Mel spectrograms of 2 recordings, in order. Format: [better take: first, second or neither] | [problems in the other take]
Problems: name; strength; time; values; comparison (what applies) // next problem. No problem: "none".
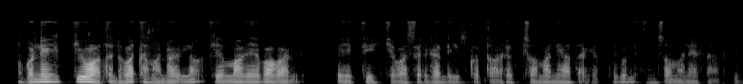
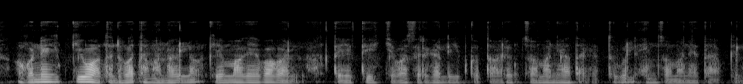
second | noise reduction (neural mask model DeepFilterNet 3)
